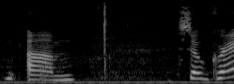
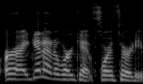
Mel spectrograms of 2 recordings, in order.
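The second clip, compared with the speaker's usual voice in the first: ordinary delivery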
